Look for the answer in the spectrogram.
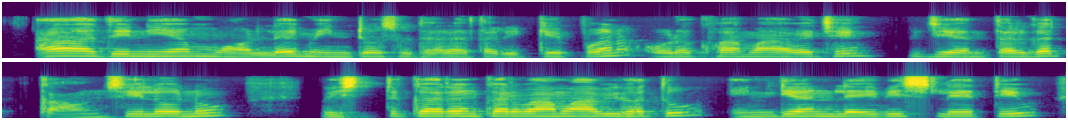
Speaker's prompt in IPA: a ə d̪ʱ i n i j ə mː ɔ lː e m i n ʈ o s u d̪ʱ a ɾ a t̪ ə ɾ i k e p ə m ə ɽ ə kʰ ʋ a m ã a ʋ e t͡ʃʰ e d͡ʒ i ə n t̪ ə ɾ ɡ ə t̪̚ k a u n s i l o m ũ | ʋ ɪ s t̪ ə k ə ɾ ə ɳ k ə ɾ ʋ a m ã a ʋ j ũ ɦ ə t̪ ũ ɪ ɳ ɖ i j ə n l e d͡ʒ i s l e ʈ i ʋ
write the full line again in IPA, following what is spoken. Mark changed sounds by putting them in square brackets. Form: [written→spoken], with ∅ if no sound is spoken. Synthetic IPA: a ə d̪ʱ i n i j ə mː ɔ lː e m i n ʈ o s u d̪ʱ a ɾ a t̪ ə ɾ i k e p ə [m→ɳ] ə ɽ ə kʰ ʋ a m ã a ʋ e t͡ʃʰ e d͡ʒ [i→e] ə n t̪ ə ɾ ɡ ə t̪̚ k a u n s i l o [m→n] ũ | ʋ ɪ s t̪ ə k ə ɾ ə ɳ k ə ɾ ʋ a m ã a ʋ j ũ ɦ ə t̪ ũ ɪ ɳ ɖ i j ə n l e d͡ʒ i s l e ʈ i ʋ

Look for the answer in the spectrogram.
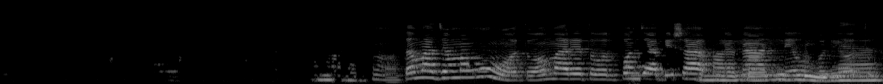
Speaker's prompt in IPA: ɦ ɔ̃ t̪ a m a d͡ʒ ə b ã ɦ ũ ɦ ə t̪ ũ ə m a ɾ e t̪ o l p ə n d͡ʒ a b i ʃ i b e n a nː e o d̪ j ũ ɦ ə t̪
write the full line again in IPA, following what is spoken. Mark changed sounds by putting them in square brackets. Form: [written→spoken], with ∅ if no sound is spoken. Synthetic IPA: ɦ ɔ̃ t̪ [a→ə] m a d͡ʒ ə [b→m] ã ɦ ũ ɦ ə t̪ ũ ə m a ɾ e t̪ o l p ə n d͡ʒ a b i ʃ [i→a] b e n a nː e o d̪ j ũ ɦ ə t̪

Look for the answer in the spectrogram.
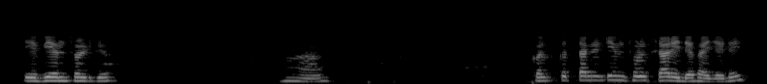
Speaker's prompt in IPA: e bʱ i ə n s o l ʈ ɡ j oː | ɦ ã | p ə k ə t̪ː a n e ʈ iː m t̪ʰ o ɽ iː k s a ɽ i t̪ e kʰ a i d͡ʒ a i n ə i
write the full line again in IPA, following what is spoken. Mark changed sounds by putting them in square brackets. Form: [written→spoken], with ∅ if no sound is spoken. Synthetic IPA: e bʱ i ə n s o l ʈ ɡ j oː | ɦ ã | [p→k] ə k ə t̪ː a n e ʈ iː m t̪ʰ o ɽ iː k s a [ɽ→ɾ] i [t̪→d̪] e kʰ a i d͡ʒ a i n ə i

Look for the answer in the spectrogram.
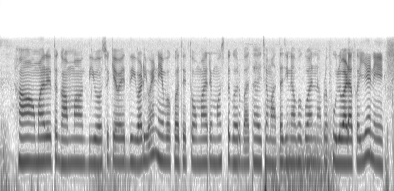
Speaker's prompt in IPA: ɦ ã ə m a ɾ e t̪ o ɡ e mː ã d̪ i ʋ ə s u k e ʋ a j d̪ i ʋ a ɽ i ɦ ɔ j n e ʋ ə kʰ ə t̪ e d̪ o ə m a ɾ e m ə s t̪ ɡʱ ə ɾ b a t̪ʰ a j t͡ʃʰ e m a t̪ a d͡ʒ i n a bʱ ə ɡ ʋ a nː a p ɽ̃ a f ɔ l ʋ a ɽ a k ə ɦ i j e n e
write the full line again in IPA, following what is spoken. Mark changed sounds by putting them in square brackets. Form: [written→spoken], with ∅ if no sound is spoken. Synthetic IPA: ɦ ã ə m a ɾ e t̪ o ɡ [e→a] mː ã d̪ i ʋ ə s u k e ʋ a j d̪ i ʋ a ɽ i ɦ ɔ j n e ʋ ə kʰ ə t̪ e [d̪→t̪] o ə m a ɾ e m ə s t̪ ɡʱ ə ɾ b a t̪ʰ a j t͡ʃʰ e m a t̪ a d͡ʒ i n a bʱ ə ɡ ʋ a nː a p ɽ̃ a f [ɔ→u] l ʋ a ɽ a k ə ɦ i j e n e

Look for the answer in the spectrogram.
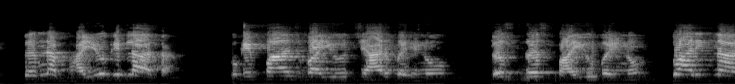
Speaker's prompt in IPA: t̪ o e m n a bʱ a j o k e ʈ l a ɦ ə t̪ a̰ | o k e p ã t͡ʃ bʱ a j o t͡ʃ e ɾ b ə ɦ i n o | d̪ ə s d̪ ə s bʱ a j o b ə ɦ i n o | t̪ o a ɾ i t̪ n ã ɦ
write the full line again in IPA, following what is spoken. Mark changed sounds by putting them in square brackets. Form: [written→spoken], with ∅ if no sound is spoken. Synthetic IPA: t̪ o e m n a bʱ a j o k e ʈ l a ɦ ə t̪ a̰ | o k e p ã t͡ʃ bʱ a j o t͡ʃ [e→a] ɾ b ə ɦ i n o | d̪ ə s d̪ ə s bʱ a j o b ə ɦ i n o | t̪ o a ɾ i t̪ n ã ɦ

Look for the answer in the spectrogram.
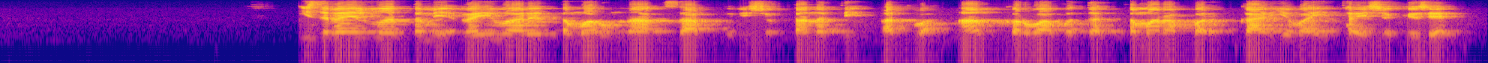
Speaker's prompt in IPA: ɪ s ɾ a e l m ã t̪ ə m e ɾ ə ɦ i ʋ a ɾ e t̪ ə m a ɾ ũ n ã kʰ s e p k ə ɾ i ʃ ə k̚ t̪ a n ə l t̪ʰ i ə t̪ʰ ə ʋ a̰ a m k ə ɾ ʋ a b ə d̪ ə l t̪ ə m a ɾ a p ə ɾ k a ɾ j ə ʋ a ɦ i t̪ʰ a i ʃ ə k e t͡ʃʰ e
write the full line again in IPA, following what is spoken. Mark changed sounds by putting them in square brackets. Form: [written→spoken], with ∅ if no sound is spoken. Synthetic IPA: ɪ s ɾ a e l m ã t̪ ə m e ɾ ə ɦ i ʋ a ɾ e t̪ ə m a ɾ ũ n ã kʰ s [e→a] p k ə ɾ i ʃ ə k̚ t̪ a n ə [l→∅] t̪ʰ i ə t̪ʰ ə ʋ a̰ a m k ə ɾ ʋ a b ə d̪ ə l t̪ ə m a ɾ a p ə ɾ k a ɾ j ə ʋ a ɦ i t̪ʰ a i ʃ ə k e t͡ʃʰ e

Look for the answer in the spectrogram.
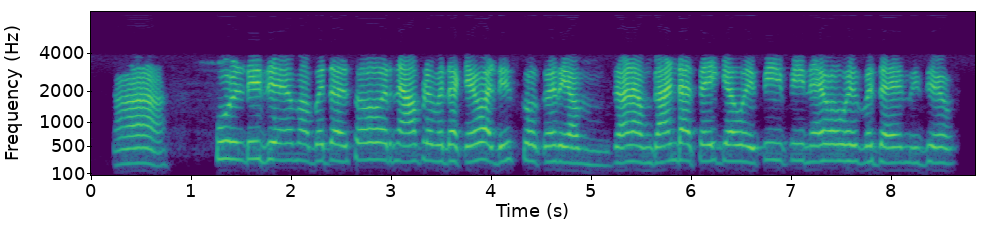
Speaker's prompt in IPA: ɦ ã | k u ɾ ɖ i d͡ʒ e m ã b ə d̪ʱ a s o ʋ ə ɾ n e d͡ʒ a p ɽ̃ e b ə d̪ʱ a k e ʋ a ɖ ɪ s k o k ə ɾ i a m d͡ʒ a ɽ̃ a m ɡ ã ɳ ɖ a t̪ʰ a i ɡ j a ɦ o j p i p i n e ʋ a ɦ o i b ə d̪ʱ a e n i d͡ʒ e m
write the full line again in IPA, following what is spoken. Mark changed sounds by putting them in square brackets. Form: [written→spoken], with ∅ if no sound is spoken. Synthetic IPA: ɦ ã | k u [ɾ→l] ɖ i d͡ʒ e m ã b ə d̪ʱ a s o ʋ ə ɾ n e [d͡ʒ→∅] a p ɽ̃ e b ə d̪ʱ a k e ʋ a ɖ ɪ s k o k ə ɾ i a m d͡ʒ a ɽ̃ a m ɡ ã ɳ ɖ a t̪ʰ [a→ə] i ɡ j a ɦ o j p i p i n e ʋ a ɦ o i b ə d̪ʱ a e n i d͡ʒ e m

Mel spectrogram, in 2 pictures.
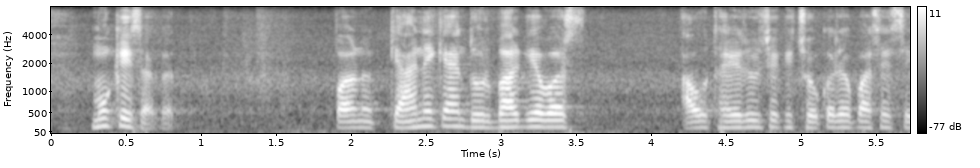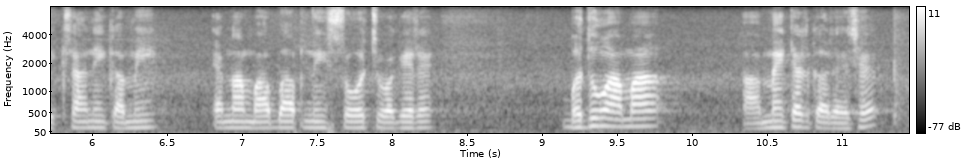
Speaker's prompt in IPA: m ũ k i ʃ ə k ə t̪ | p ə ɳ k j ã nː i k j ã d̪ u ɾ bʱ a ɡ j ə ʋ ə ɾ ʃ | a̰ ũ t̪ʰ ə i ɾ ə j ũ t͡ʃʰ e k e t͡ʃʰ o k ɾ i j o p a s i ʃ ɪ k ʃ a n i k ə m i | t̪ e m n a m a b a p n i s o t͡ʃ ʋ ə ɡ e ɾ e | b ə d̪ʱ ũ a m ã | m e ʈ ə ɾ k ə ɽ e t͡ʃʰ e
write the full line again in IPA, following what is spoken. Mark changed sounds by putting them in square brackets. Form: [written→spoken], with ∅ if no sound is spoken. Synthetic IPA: m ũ k i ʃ ə k ə t̪ | p ə ɳ k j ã [nː→n] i k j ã d̪ u ɾ bʱ a ɡ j ə ʋ ə ɾ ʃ | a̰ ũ t̪ʰ ə i ɾ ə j ũ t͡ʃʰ e k e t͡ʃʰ o k ɾ i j o p a s [i→e] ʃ ɪ k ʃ a n i k ə m i | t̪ e m n a m a b a p n i s o t͡ʃ ʋ ə ɡ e ɾ e | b ə d̪ʱ ũ a m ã | m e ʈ ə ɾ k ə [ɽ→ɾ] e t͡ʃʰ e

